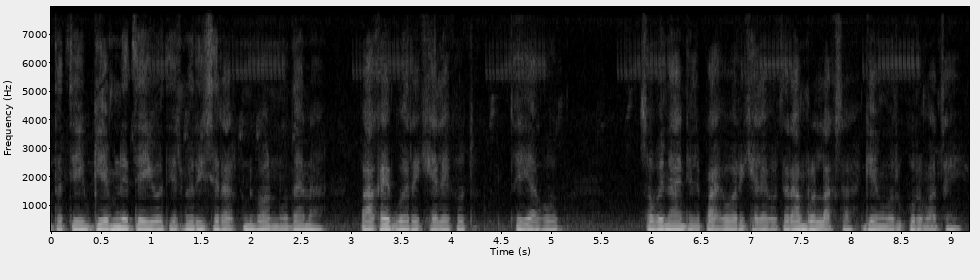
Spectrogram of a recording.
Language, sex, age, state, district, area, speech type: Nepali, male, 60+, West Bengal, Kalimpong, rural, spontaneous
